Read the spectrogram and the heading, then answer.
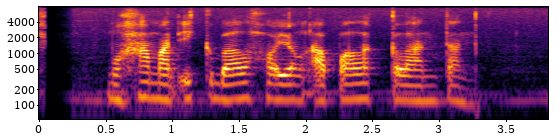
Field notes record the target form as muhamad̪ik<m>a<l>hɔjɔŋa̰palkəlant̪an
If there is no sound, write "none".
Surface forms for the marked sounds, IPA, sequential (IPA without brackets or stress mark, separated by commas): b, l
